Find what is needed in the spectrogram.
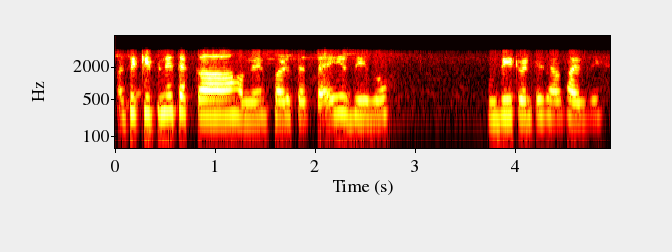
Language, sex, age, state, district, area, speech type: Urdu, female, 18-30, Uttar Pradesh, Gautam Buddha Nagar, urban, conversation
